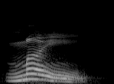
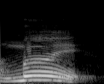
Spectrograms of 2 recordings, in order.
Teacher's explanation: O som, embora esteja com a letra E, o som é de I.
